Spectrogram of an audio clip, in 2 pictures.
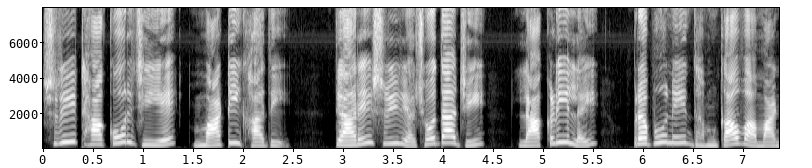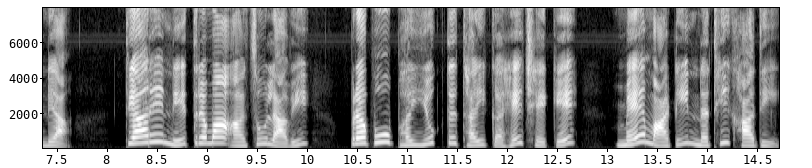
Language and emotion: Gujarati, neutral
